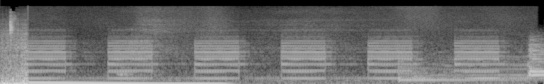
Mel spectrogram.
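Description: An alarm clock beeping at about two beeps a second, going off to wake a sleeper. In the first second and a half a loud low tone slides down under it.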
